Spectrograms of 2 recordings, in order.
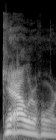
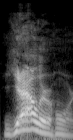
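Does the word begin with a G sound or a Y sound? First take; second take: G sound; Y sound. First: The word begins with a hard G sound. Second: The word begins with a Y sound. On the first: The speaker calls it wrong. "it's not like us Americans would say Gallerhorn" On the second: The speaker calls it right. "It's it's Yallerhorn"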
